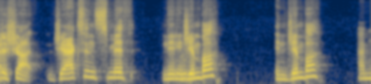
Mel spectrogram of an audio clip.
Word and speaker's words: Njigba: In Jigba. It's all pronounced. Jigba. Every letter basically is pronounced. Like you look at it Njigba. and think you're not going to say this letter or that letter.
